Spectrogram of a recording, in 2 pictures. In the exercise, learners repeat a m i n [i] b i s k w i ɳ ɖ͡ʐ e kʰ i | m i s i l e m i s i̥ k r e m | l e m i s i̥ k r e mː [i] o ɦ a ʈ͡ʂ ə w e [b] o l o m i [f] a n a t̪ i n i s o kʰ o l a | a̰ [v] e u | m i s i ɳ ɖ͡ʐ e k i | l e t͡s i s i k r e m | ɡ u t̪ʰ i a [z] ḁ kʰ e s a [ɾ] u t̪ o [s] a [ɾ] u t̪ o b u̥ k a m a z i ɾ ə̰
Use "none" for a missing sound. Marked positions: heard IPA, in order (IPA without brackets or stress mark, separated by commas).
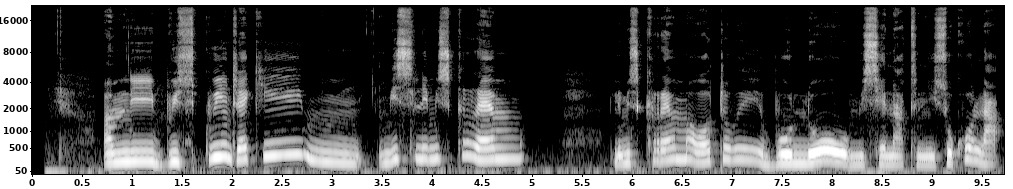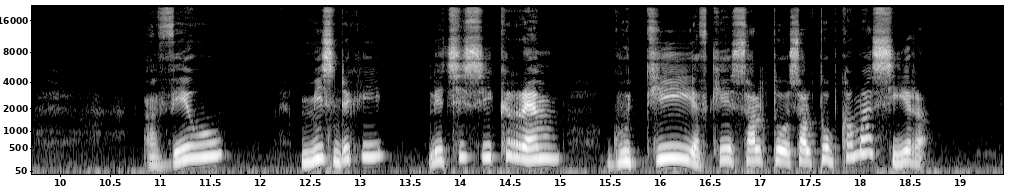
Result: i, a, b, s, v, v, l, s, l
